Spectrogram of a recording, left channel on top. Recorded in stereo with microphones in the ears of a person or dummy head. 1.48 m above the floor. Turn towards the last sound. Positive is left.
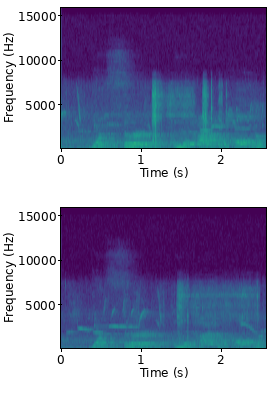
turn(degrees=60)  # may be behind; listen again after turning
